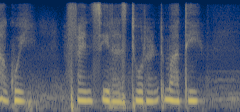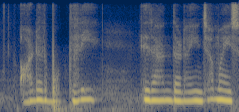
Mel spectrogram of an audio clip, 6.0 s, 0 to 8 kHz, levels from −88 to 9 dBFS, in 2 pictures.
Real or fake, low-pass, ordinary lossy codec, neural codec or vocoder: fake; 7.2 kHz; none; codec, 24 kHz, 0.9 kbps, DualCodec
